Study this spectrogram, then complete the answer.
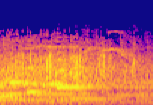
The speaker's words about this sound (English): Let's give them a nice round of applause.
